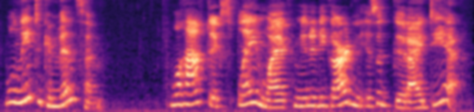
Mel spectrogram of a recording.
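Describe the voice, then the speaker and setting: Woman reading as a sensible, serious, bright-voiced girl. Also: a little high, big pitch swings, fairly quick, recorded from a distance. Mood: practical. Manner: practical, reasoning delivery. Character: sensible, serious young girl planner in a storybook.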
